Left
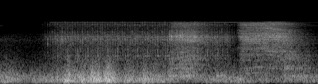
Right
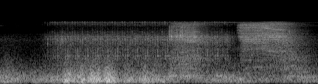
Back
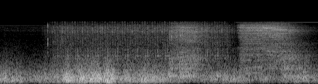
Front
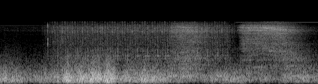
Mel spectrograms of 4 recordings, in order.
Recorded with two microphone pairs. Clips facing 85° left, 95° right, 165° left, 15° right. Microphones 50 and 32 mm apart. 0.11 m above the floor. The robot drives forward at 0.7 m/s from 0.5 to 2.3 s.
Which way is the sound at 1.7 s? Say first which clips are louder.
Even, back 3 dB; 160° left.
